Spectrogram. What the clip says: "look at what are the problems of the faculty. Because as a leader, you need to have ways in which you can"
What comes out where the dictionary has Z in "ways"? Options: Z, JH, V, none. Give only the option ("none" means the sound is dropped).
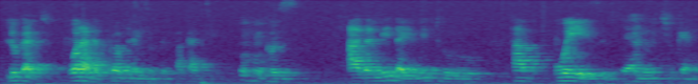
Z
